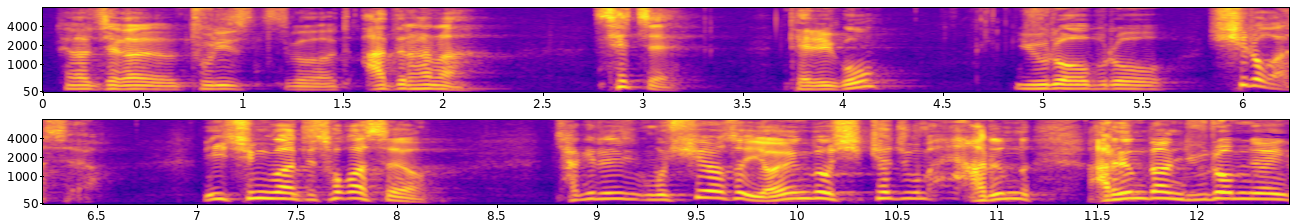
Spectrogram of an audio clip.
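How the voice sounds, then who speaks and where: A middle-aged man, a missionary preacher, telling a personal testimony in a sermon, swinging from loud outbursts to hushed near-whispers. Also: sits high. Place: church sanctuary.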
